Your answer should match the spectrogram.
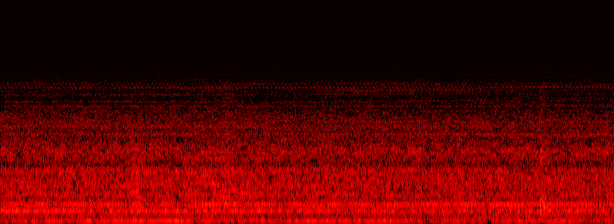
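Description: Quiet room tone: a steady faint hiss with a low, even hum underneath.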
